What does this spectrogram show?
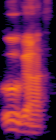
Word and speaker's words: Ugas: I want to make sure I'm saying it right, Ugas. We know that. Ugas, you said it right.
